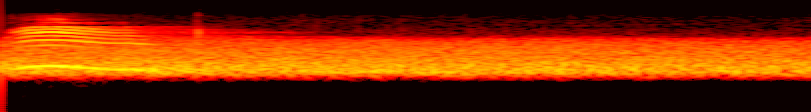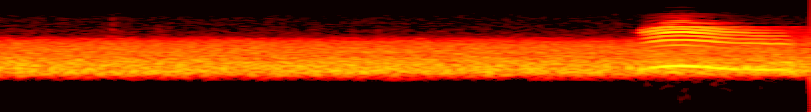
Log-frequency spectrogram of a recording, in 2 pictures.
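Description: Long-eared owl calling twice, about five seconds apart. Each call is short, about half a second, rising briefly in pitch and then falling, over steady background noise.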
